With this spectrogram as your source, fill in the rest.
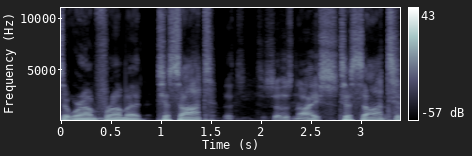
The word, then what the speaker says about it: Tissot: And this is a Tissot, as I pronounce it, where I'm from, a Tissot.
